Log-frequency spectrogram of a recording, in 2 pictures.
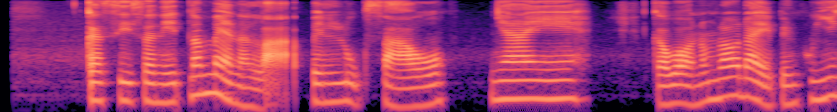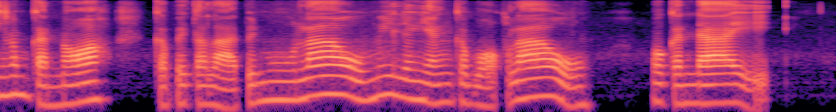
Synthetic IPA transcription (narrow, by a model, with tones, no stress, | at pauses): ka˧˩si˧˨˦sa˧ni˧˦t̪̚na˧˥˨mːɛː˧˩˨nʔa˧˩nla̰˧˩pe˨nluː˧˩k̚sa˨˦w | ɲa˧j | ka˧˩bɔː˧˩na˧˥˨mlaː˧˨wda˧˩jpe˨npʰuː˧˨ɲi˧˥˨ŋnaː˧˥˨mka˨nːɔ˧˥ | ka˧˩pa˨jt̪a˧˨laː˨˩t̪̚pe˨nmuː˧˩la˧˥˩wmiː˧˥˨lɯ˧əŋɲa˧˨ŋka˧˩bɔː˨˩k̚la˧˥˨w | bɔː˧˩ka˨nda˧˩j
